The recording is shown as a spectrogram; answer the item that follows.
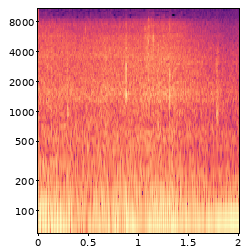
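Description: Low, steady rumble of wind buffeting a handheld GoPro's microphone as it is carried along a street, with a few faint ticks of handling over the traffic noise.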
